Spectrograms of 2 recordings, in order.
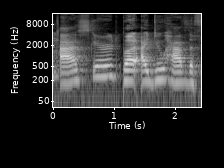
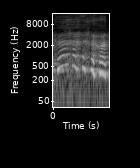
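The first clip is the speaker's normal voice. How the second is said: high, eerie imitated clown laugh; weird clown laugh; 7 dB quieter than usual. Telling a friend about the scary movie clown, mock eerie laugh. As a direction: mimic the creepy laugh of a clown sign. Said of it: "kind of laugh".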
